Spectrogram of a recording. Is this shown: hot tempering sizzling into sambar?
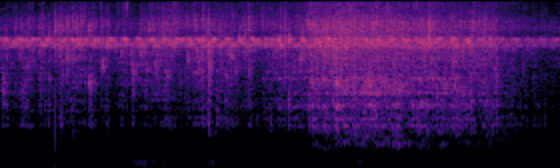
yes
